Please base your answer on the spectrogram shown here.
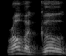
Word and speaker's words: Rovagug: Rovagug, I think. Yeah, Okay. it's with the U. I think I wrote with the O, but Oh, okay. it's a U. Rovagog.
